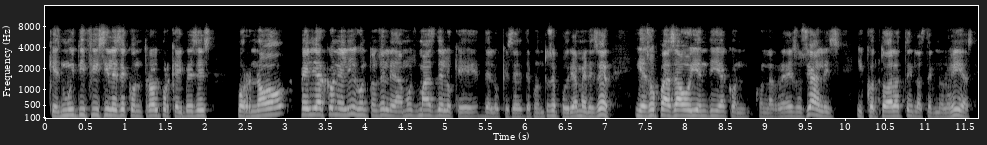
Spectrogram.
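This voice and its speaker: High-voiced mellow man moderating. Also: brisk, hardly any pauses. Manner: reflective, storytelling asides. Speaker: panel moderator. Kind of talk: academic panel talk. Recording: dull lo-fi sound.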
